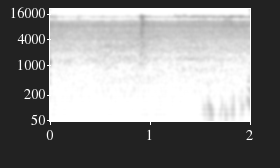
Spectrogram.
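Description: Quiet lakeside ambience: a faint, even background hiss with no distinct event, and a low, uneven rumble coming in during the last half second.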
